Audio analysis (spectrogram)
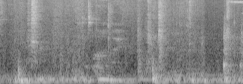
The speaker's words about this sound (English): Like, maybe it's, was that a knock? I think so.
